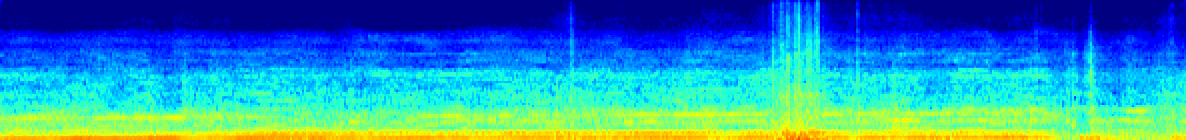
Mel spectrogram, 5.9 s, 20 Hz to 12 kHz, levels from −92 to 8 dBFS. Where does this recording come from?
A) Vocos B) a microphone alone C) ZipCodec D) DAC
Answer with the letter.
D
